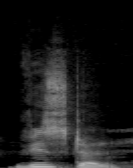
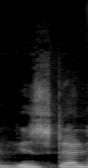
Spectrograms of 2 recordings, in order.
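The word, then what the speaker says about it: WSDL: करता है य और इसके बाद pronounce विडल and spell out डब्लू एसडी एल विडल इसको आप पढ़ सकते हैं या डब्लू एस डील और मैं जिसको मोस्टली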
